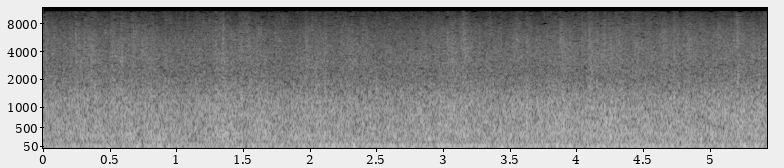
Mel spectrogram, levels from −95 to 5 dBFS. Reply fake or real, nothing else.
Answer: real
